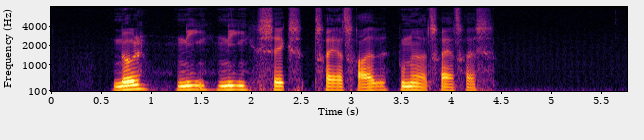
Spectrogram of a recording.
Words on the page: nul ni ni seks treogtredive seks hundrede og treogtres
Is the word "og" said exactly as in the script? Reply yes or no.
yes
